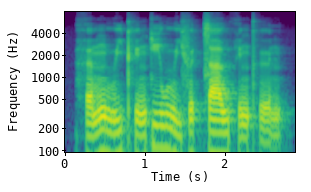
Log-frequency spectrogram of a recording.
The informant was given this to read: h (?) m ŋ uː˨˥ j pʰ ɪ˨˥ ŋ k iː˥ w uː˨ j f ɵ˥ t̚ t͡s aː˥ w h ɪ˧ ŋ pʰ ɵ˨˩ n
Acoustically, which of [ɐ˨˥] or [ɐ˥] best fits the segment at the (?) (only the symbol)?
ɐ˨˥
